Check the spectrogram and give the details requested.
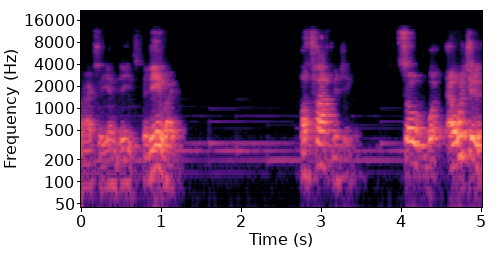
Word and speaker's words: autophagy: already talked about is autophagy instead of deeper level it's pronounced autophagy not Auto vaping like that one video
